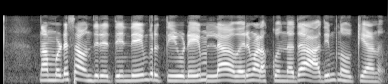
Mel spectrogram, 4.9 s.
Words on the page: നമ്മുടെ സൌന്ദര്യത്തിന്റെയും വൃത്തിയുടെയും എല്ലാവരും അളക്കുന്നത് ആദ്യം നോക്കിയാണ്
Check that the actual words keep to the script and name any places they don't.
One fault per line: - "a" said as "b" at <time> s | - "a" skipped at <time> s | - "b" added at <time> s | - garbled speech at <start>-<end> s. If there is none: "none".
none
